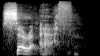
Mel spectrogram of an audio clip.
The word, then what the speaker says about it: Tsaraath: The name of the condition is this, Saraath. It's spelled this way. You can see it up on the screen here, Saraath, T-S-A-R-A-A-T-H.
